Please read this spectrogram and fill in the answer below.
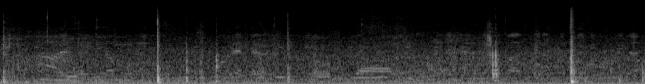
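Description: A football being kicked: a few sharp thuds, the loudest near the end, with faint distant shouts from players.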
